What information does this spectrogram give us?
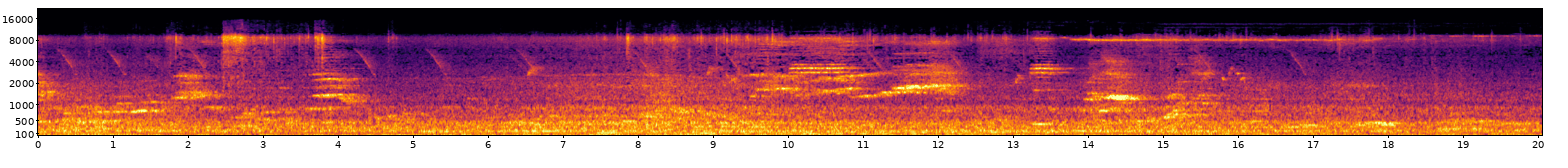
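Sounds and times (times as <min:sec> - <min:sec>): steady outdoor background: 0:00.0 - 0:20.0
long multi-tone animal call: 0:09.9 - 0:12.4.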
